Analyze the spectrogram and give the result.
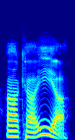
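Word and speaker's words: Αχαΐα: For instance, a Greek word that has the iota diaeresis is akaia, which is the place achaia, and is number 882.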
